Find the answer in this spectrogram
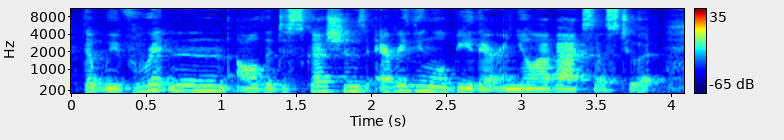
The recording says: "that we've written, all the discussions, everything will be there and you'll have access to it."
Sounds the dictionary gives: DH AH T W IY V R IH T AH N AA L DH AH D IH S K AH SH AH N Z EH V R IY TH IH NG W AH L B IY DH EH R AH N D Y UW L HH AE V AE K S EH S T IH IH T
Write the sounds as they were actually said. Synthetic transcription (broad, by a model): DH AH T W IY V R IH T N AA L DH AH D IH S K AH SH AH N Z EH V R IY TH IH NG W AH L B IY DH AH R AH N Y UW L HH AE V AE K S EH S T IH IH T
